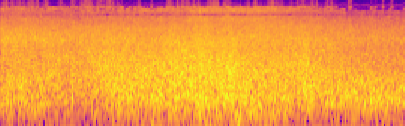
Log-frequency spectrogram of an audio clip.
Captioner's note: waves splashing and rumbling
